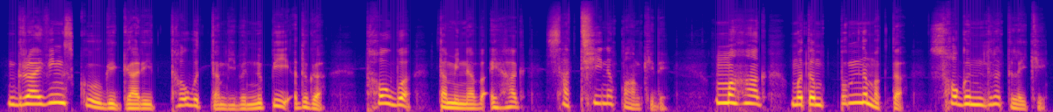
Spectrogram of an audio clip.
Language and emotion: Manipuri, disgusted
